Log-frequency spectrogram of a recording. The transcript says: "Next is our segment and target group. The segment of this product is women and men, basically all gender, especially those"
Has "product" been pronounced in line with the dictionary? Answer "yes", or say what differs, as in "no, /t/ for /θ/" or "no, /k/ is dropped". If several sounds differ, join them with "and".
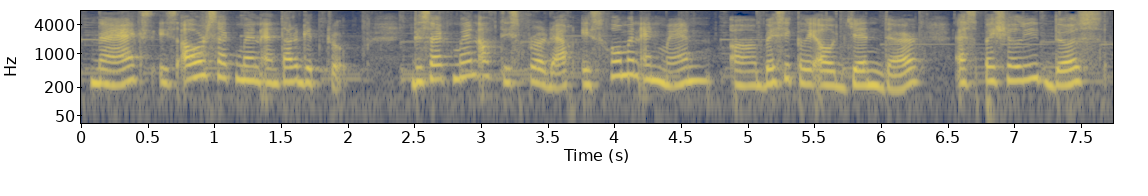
yes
